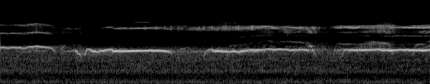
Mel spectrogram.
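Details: Peregrine falcon quadruplets at their nest in Rome, April 2024, calling during feeding: a sustained thin whistled squeal that wavers slightly, breaks briefly, then carries on almost without pause.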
